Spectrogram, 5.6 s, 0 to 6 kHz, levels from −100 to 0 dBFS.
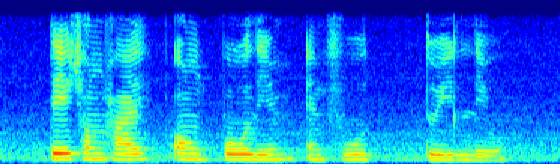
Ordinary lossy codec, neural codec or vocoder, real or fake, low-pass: none; none; real; 5.4 kHz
